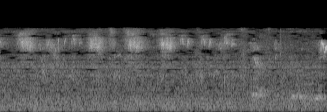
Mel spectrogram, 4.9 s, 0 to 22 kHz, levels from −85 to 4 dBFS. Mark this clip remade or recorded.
recorded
